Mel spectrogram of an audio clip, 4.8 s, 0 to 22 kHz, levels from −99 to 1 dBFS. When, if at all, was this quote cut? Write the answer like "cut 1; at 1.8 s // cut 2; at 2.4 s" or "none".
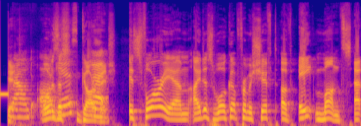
cut 1; at 1.0 s

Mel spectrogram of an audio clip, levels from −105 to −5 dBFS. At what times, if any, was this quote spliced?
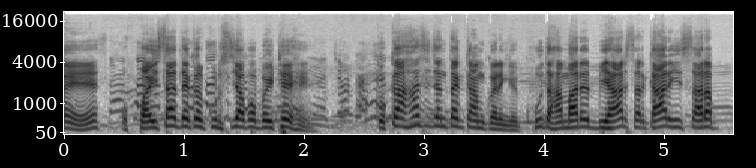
none

